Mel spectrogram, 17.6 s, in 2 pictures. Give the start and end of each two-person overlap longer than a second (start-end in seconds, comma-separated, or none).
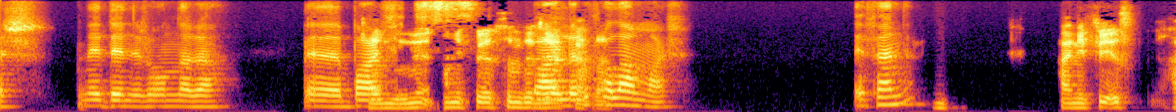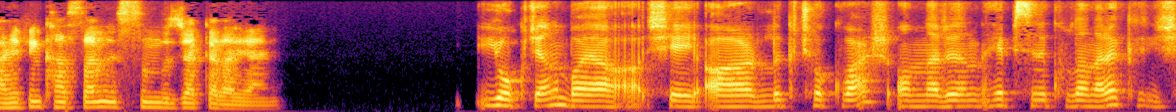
2.7-4.6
